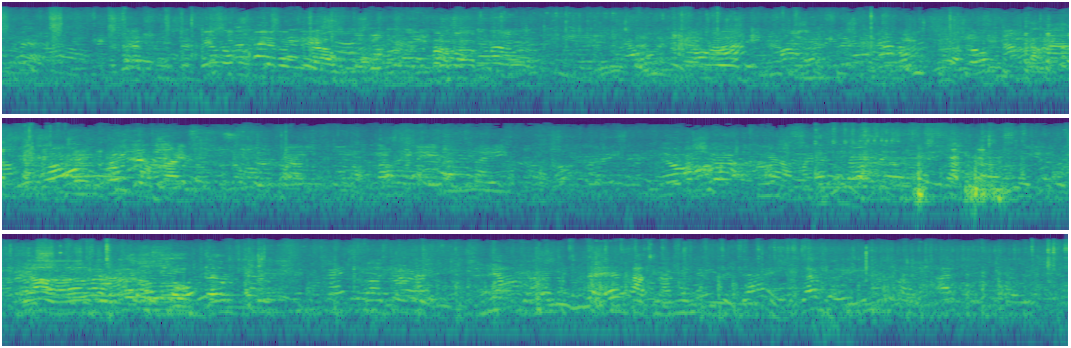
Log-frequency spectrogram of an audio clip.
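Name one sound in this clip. A crowd of adults chatters nearby outdoors.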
